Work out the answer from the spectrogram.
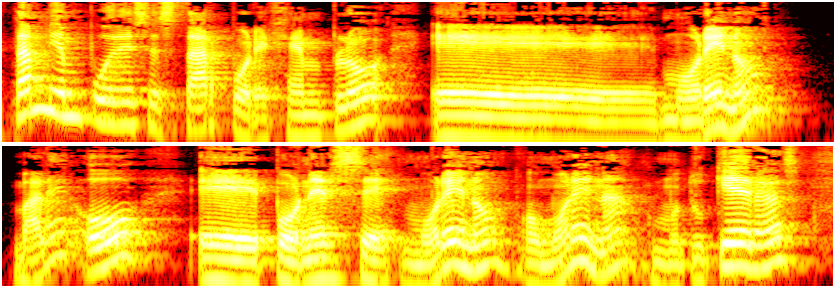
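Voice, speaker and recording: Spanish-accented male teacher for a learner podcast: animated intonation, patient, repeats words, keeps asking "ok?". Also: medium pitch. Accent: Spanish, Spain. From Spain. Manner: repeats key words slowly and checks with "¿ok?".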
